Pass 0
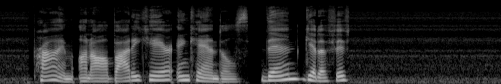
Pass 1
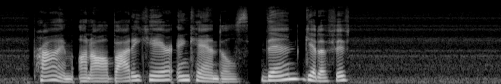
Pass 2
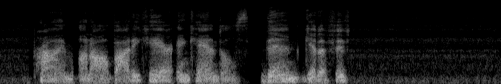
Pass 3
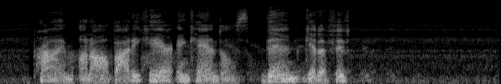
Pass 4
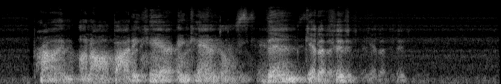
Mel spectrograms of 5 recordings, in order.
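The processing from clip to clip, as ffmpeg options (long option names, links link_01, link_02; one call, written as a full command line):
ffmpeg -i in.wav -af "aemphasis=mode=reproduction:type=cd,volume=6dB" out.wav
ffmpeg -i in.wav -af "afftfilt=real='hypot(re,im)*cos(2*PI*random(0))':imag='hypot(re,im)*sin(2*PI*random(1))':win_size=512:overlap=0.75,volume=-2.5dB" out.wav
ffmpeg -i in.wav -filter_complex "[0:a]asplit=2[link_01][link_02];[link_02]adelay=256,lowpass=frequency=3800:poles=1,volume=-23dB,asplit=2[link_03][link_04];[link_04]adelay=256,lowpass=frequency=3800:poles=1,volume=0.51,asplit=2[link_05][link_06];[link_06]adelay=256,lowpass=frequency=3800:poles=1,volume=0.51[link_07];[link_01][link_03][link_05][link_07]amix=inputs=4:normalize=0,volume=3.5dB" out.wav
ffmpeg -i in.wav -af "aecho=1:1:78|606:0.299|0.158,volume=2.5dB" out.wav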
